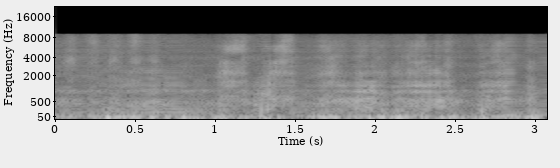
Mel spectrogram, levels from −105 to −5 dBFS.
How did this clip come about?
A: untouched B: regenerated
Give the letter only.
B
